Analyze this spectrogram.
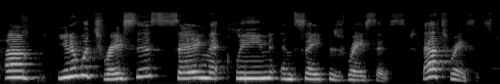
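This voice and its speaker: Combative high-voiced woman. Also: animated, a little slow. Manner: sharp, combative, sarcastic. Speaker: board member. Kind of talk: public comment at online meeting.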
